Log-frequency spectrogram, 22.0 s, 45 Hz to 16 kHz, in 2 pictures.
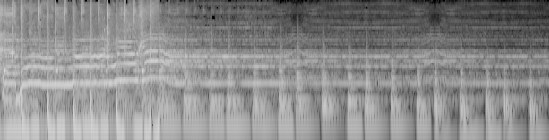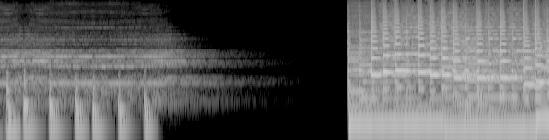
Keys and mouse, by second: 0.3 click, 3.3 g, 5.9 click, 7.0 shift+click, 8.4-10.1 drag, 12.4 click, 12.8 click, 13.6 click, 13.8 click, 15.4 click, 17.0-18.2 drag, 19.2 Tab, 21.1 click.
